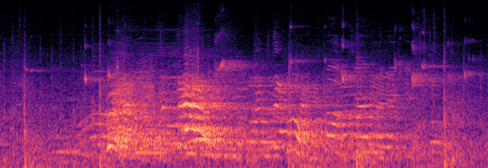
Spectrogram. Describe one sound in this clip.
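Spectators and players shout and call out in an echoing gym.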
